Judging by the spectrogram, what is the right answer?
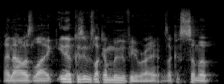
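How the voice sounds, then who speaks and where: Fast-talking deep monotone man. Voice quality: naturally monotone voice. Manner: rambling, self-deprecating, many fillers and restarts. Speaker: podcast guest, comics letterer and editor. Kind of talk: casual conversation. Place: home studio.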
